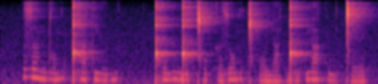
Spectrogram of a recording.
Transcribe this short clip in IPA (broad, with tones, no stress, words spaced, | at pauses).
zə˥˨ndo˨˩˦m ǃʰa˦tjɨ˨˩˦b | ǃʰe˨˩˦mŋ͡ǃɨ˩ǀo˩kə˩ zo˦mǀʰo˩ja˩ ɡ͡ǃɨ˨˩˦ʔja˥˨k ŋə˩ǀe˨˩˦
